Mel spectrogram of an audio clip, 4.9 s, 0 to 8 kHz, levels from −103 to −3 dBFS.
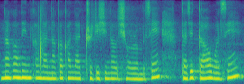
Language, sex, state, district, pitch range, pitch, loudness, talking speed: Nagamese, female, Nagaland, Dimapur, 205-235 Hz, 215 Hz, -14 LUFS, 145 wpm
